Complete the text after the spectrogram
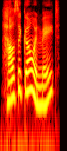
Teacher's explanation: Australian English, known for its nasal tone and informal slang.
